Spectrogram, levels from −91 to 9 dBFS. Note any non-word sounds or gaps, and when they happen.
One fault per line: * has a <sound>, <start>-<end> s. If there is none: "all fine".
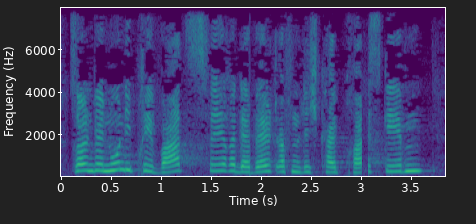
* has a dropout, 3.0-3.1 s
